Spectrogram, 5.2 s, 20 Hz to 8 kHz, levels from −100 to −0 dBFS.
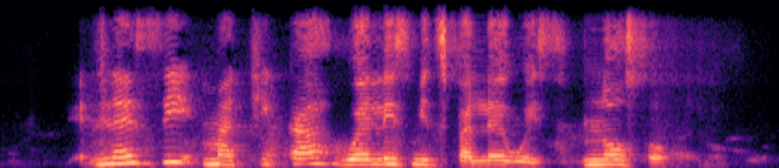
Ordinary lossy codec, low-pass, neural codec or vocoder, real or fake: Opus, 64 kbps; 7.2 kHz; codec, 16 kHz in and 24 kHz out, 1 kbps, XY-Tokenizer; fake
